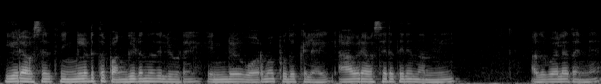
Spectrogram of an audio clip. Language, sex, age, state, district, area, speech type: Malayalam, male, 18-30, Kerala, Thiruvananthapuram, rural, spontaneous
